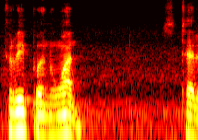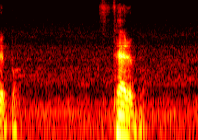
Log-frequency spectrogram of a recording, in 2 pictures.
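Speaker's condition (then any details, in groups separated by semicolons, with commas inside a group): Neurological disease after torture; caused by torture; affects speech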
